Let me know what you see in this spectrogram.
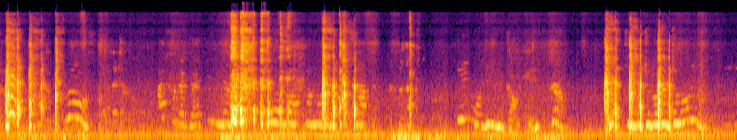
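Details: Young child imitating an elderly person's cough with short, rough, voiced coughing sounds; imitated cough.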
